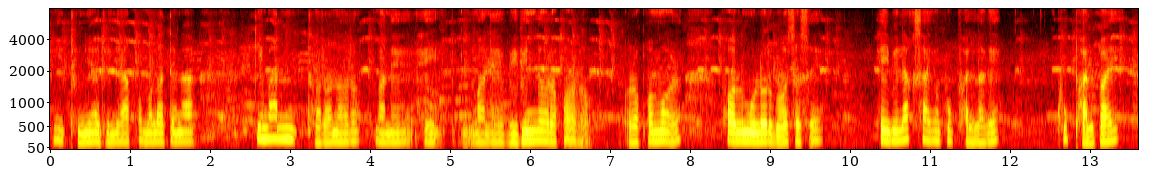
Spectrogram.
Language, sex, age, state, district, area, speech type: Assamese, female, 45-60, Assam, Udalguri, rural, spontaneous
